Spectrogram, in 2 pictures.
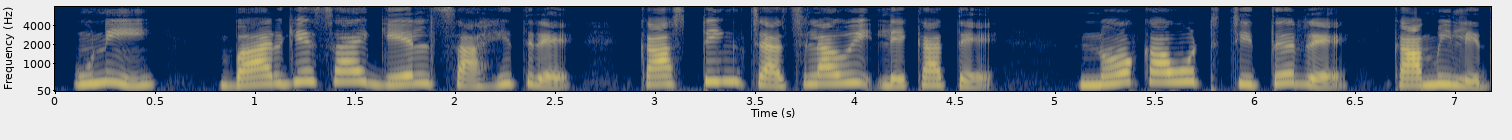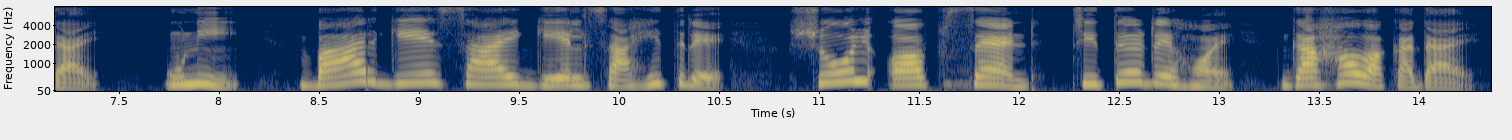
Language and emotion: Santali, neutral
